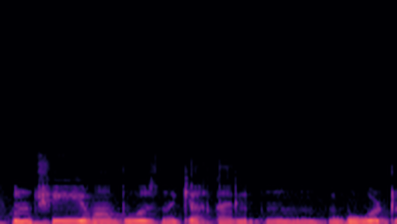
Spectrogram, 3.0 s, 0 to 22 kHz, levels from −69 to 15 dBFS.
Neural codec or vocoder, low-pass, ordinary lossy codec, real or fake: none; 7.2 kHz; none; real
